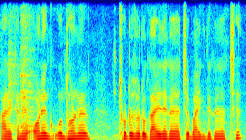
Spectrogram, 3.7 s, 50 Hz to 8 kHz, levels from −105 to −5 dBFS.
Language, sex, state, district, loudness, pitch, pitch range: Bengali, male, Tripura, West Tripura, -16 LUFS, 145 Hz, 140-150 Hz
